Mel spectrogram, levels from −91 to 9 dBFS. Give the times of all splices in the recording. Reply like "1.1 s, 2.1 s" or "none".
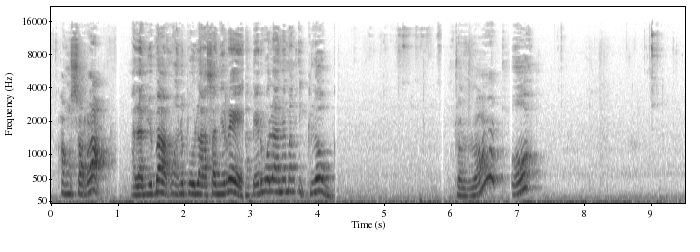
3.0 s, 6.9 s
